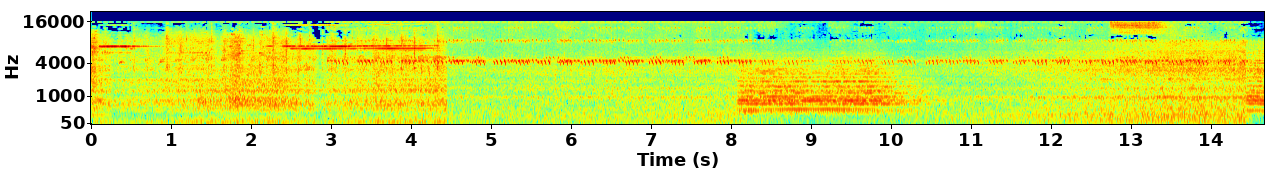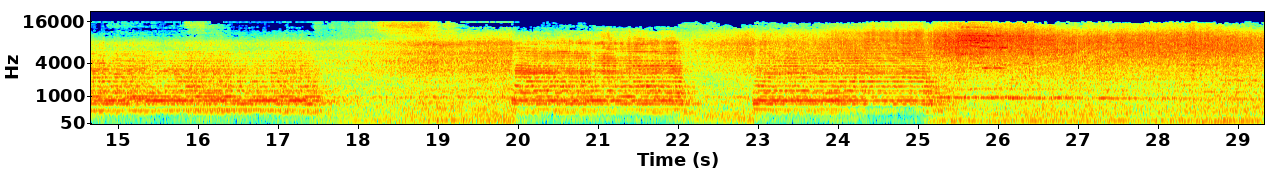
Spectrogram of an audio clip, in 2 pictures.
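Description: A grade-crossing bell rings while a CSX AC4400CW freight locomotive sounds its multi-chime air horn in four blasts, the standard warning for a grade crossing. Near the end, the diesel engines rumble in as the locomotive reaches the crossing.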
